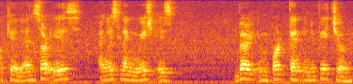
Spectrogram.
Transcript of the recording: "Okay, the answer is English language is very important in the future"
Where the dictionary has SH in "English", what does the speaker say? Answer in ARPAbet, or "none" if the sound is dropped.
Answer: S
